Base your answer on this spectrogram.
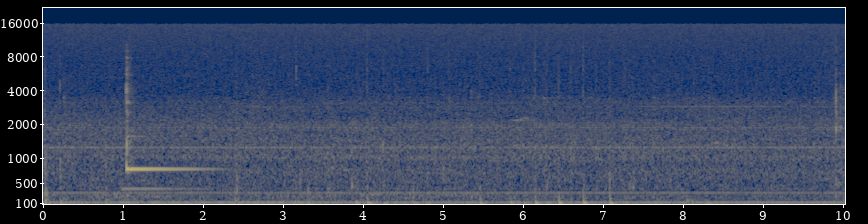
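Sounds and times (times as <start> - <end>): ringing chime ding: 1.0 - 2.3.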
